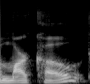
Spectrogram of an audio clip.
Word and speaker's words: Marco: I say it quick, and what they hear as opposed to Marco, they hear yeah.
